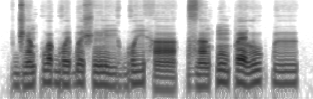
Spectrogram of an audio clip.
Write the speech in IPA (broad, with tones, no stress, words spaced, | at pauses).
d͡ʒã˧kʷa˦ɡʷe˧ɓə˦˨ ʃĩ˧ɾiː˨ ɡʷiː˦hã˨ | zã˨k͡pũ˦˨pɛ˦˨ lu˦ k͡pɨ˦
